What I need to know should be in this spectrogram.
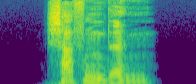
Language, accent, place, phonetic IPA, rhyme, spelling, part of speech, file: German, Germany, Berlin, [ˈʃafn̩dən], -afn̩dən, schaffenden, adjective, De-schaffenden.ogg
- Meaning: inflection of schaffend: 1. strong genitive masculine/neuter singular 2. weak/mixed genitive/dative all-gender singular 3. strong/weak/mixed accusative masculine singular 4. strong dative plural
